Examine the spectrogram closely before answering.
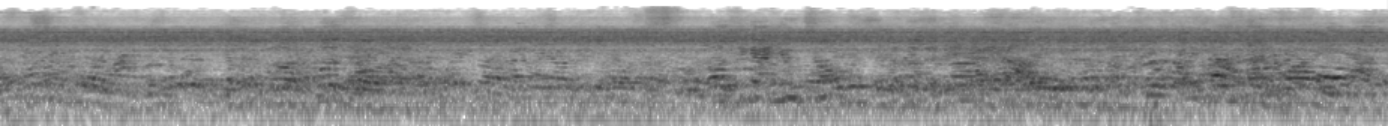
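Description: Electric guitars play through amplifiers.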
